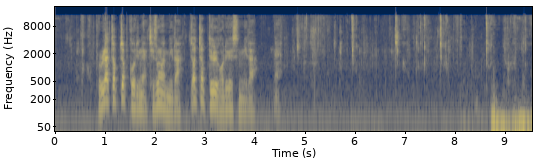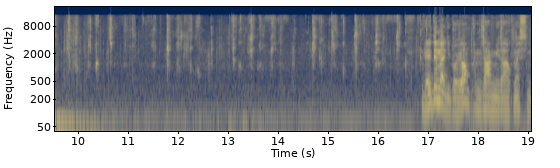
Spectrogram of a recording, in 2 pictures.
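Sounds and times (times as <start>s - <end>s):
crunchy chewing and lip-smacking: 0.0s - 0.9s, 4.4s - 17.2s
low thump: 8.7s - 9.6s.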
